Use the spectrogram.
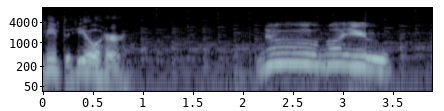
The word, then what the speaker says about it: Mayu: I used to pronounce it Miyu because I didn't know a proper pronunciation of Japanese names. I suppose it would be Mayu if that's the case, but whatever. Maybe. I don't. No, maybe not. If it was M-E-I, but it's M-I-E. I don't even know anymore.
